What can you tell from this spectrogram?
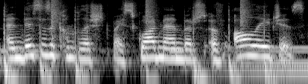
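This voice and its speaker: A woman's voice: fairly high pitch, normal speed, over music. A woman from Shetland with a Shetland Scottish accent, presenting a scripted, humorous explainer in a playful way with theatrical emphasis. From Shetland, Scotland.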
